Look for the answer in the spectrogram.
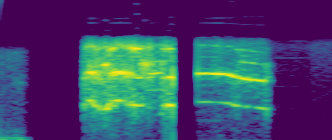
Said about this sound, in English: As you hear, my French rooster will be screaming through the entire show because it is spring slash going on summer, and we have all the windows open and he's got a big mouth.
